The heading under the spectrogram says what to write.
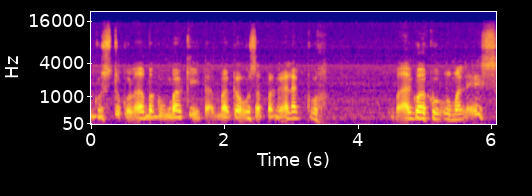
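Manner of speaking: tearful, weeping speech. A mother, asked by her child why her voice sounds that way, crying while talking. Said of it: "umiiyak ka ba ha?".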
